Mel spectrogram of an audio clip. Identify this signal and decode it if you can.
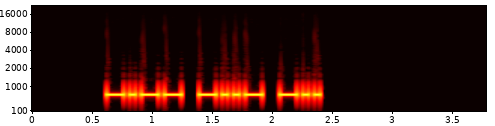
Morse code, heard as a keyed tone, about 25 wpm, 700 Hz. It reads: YXD
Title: USA Call Sign Postfixes - 3 Letters 25wpm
